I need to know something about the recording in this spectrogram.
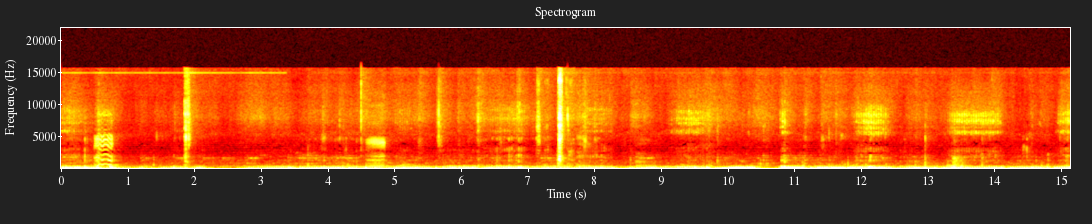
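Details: Five two-day-old Snowshoe Siamese kittens nursing on their mother and fighting over teats; a steady low purr runs throughout, with a brief high squeaky mew near the start and soft rustling and clicks.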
